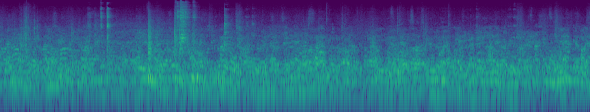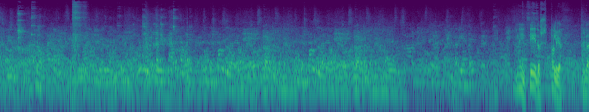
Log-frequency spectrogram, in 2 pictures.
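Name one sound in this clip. Cups and saucers clink now and then.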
